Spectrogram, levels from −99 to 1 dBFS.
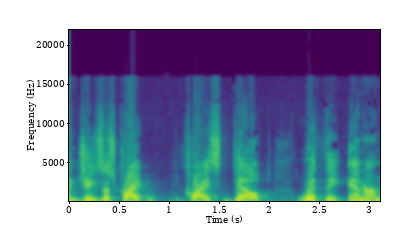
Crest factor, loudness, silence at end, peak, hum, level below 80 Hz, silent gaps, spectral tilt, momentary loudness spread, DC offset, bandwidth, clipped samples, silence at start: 12 dB; -11 LUFS; 0 s; 0 dBFS; none; -46 dBFS; none; -4 dB/octave; 4 LU; 0.8%; 15.5 kHz; under 0.1%; 0 s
